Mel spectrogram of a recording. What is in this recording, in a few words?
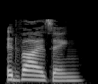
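"advising", British English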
